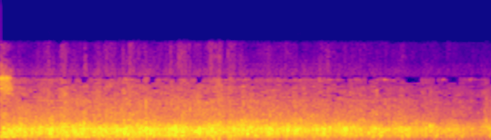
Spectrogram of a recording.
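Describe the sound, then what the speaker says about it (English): Audience applause fills a large hall at the Africa Forward Summit co-hosted by President Ruto and President Macron, steady and sustained clapping from a big crowd, loud and continuous throughout. "Please give yourselves a round of applause."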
